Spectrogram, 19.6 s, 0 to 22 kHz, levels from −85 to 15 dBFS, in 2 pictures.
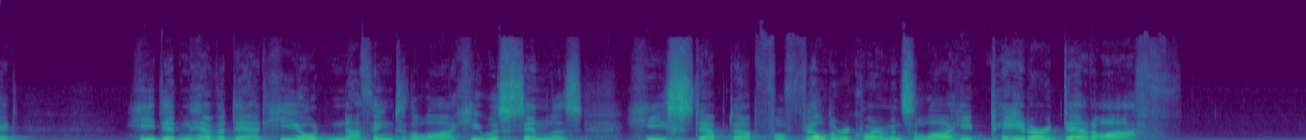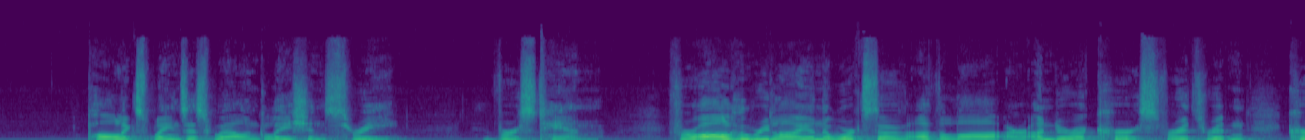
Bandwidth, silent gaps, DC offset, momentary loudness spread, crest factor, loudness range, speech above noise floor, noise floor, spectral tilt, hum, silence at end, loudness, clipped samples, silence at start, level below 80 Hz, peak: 16.5 kHz; none; under 0.1%; 10 LU; 20 dB; 6 LU; 31 dB; -55 dBFS; -5.5 dB/octave; none; 0 s; -24 LUFS; under 0.1%; 0 s; -54 dBFS; -4 dBFS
